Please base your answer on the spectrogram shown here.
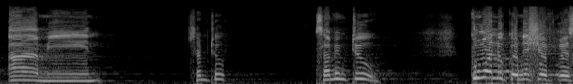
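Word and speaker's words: آمين: Premier, quoi nous vient dire, crier à haute voix, malgré qu'il nous vient avec Hadith là, Et deuxième prononciation, c'est premier A, 10 harakat, deuxième mine, 4 harakat. Amin.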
